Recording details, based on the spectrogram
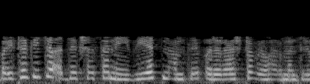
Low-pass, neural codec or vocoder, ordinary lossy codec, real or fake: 3.6 kHz; vocoder, 24 kHz, 100 mel bands, Vocos; none; fake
